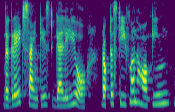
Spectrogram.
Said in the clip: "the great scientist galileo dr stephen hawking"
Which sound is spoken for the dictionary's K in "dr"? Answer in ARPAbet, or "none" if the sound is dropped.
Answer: K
